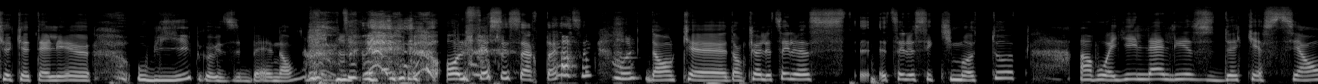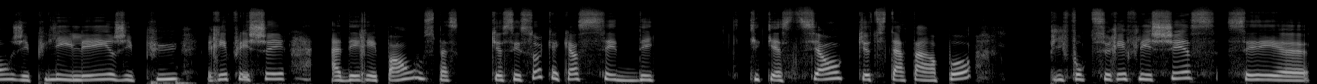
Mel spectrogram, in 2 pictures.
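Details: Adult woman who stutters, a mother of two adolescents; stuttering.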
